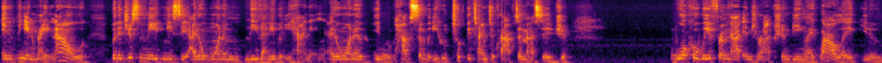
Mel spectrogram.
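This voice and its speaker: Speaking at a fairly quick pace with a Trinidadian accent, a woman keeps a very deep, low pitch and fairly even intonation. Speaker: tech research leader. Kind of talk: podcast interview. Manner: hesitant, many fillers.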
